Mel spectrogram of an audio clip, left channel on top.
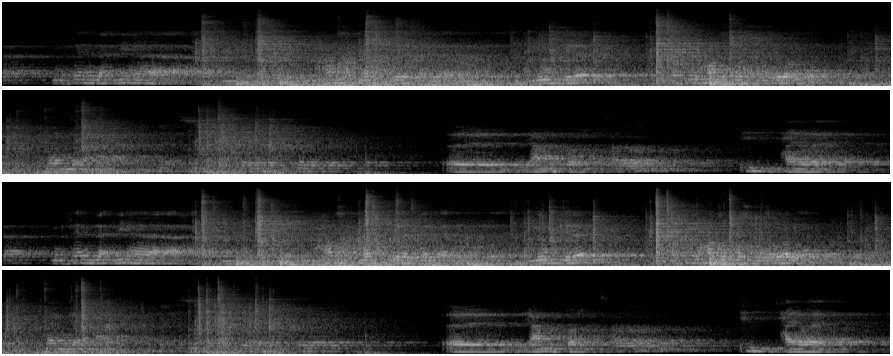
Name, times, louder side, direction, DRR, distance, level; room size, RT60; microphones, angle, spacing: voice 1, 0.5-5.9 6.7-8.2 9.2-10.2 10.8-10.9 13.3-14.9 16.3-17.2, right 1 dB, 65° right, -1 dB, 0.9 m, -33 dB
sound 1, 1.9-4.4 5.1-6.0 6.4-7.7 8.2-10.4 10.7-11.8 12.2-12.6, right 1 dB, 20° right, 0.5 m, -34 dB
Thunder / Rain, 3.0-10.5, equal, ahead, 1.0 m, -36 dB
voice 2, 7.4-8.0 8.5-8.8 10.3-10.9 11.2-11.5 11.8-12.1 15.0-15.4, equal, 20° left, -8 dB, 1.7 m, -39 dB
7.2 x 4.5 x 5.7 m, 2.9 s
head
